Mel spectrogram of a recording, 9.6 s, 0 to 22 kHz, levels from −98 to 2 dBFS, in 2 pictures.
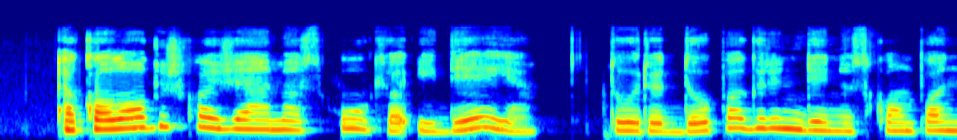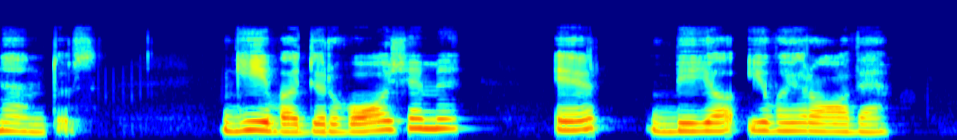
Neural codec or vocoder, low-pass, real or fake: none; 10.8 kHz; real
